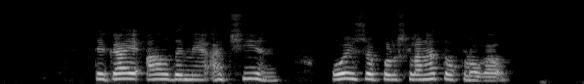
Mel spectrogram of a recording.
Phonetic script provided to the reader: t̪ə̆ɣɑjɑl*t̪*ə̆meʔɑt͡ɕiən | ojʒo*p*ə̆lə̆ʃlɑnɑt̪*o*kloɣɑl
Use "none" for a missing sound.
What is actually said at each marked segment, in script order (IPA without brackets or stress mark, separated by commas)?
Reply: d̪, p, o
